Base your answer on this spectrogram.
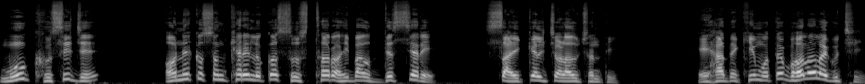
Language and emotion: Odia, happy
